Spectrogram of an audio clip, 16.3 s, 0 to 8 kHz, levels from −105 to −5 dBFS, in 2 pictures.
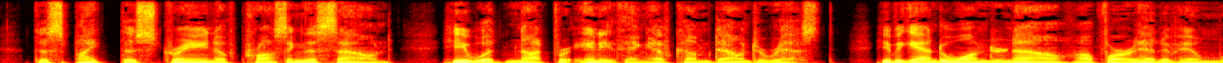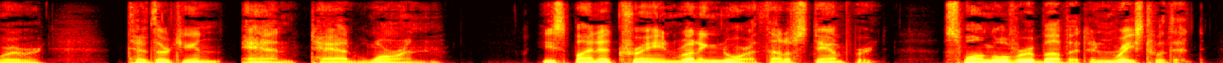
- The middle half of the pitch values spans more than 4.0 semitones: Yes, wide, 5.4 semitones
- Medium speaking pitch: No, very low, 95 Hz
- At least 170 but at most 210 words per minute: Yes, average, 175 wpm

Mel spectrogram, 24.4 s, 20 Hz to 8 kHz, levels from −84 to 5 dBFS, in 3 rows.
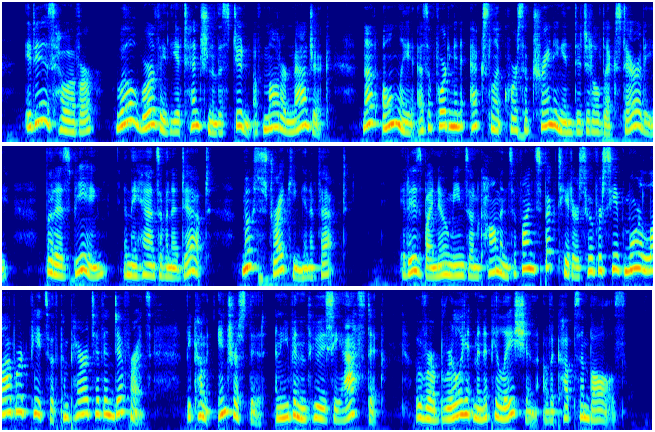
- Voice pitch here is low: No, high, 230 Hz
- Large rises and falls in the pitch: Yes, wide, 6.9 semitones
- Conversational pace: Yes, average, 170 wpm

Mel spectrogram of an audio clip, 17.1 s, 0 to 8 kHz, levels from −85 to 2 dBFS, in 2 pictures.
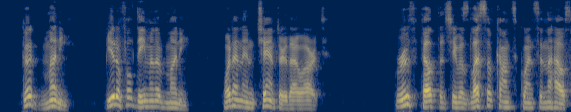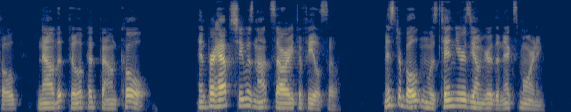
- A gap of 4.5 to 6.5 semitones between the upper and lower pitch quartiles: Yes, average, 4.9 semitones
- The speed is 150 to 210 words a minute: Yes, average, 160 wpm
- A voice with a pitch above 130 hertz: Yes, medium, 140 Hz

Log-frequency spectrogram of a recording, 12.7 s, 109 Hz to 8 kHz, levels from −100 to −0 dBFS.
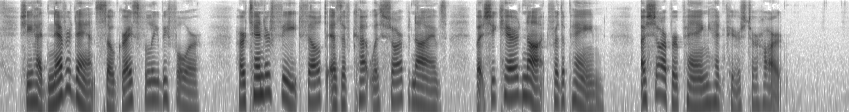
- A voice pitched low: No, medium, 160 Hz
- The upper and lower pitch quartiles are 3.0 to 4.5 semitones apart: No, average, 5.2 semitones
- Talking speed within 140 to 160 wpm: Yes, average, 145 wpm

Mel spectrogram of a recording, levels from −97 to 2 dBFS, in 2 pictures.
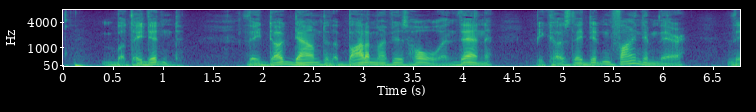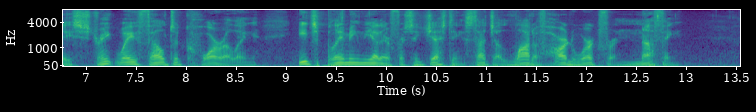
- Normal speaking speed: Yes, average, 175 wpm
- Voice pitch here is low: Yes, very low, 90 Hz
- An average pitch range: Yes, average, 4.6 semitones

